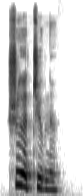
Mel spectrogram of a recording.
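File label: "шыӧдчывны", Komi, female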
